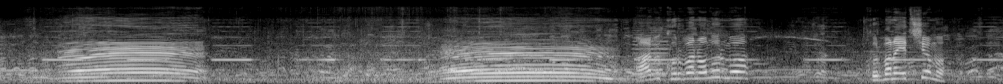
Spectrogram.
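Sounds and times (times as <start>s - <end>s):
calf mooing: 0.4s - 2.1s, 4.4s - 6.2s.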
